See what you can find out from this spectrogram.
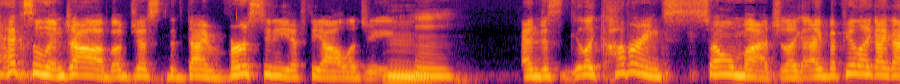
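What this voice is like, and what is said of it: Usual voice. Nothing is said of it.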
